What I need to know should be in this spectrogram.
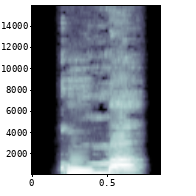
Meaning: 1. vulva 2. vagina, cunt, pussy
- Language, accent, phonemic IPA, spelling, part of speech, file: Swahili, Kenya, /ˈku.mɑ/, kuma, noun, Sw-ke-kuma.flac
